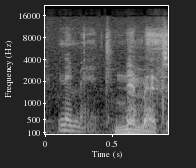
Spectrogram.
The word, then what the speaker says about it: Nimed: Okay, so since we're on there, and help me pronounce this, Nimed. Nimed.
